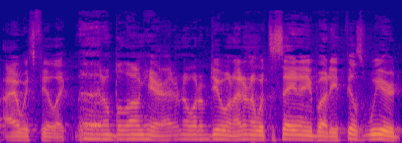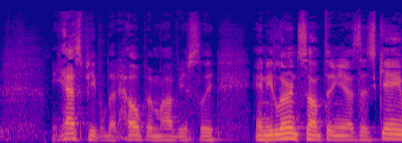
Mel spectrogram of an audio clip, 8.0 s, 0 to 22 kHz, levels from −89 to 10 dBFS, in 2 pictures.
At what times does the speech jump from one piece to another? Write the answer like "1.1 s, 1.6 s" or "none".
4.5 s

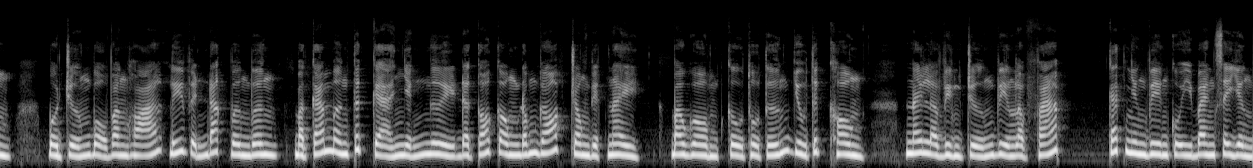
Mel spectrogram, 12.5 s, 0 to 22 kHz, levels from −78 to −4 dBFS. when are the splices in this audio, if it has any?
2.9 s

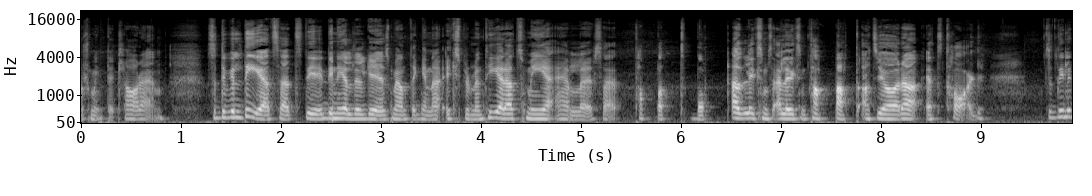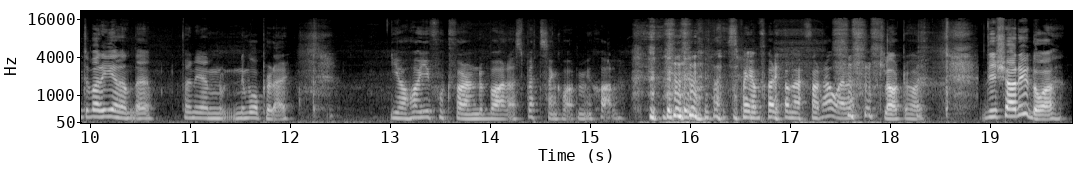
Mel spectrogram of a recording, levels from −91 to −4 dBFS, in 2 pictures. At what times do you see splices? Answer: 2.5 s

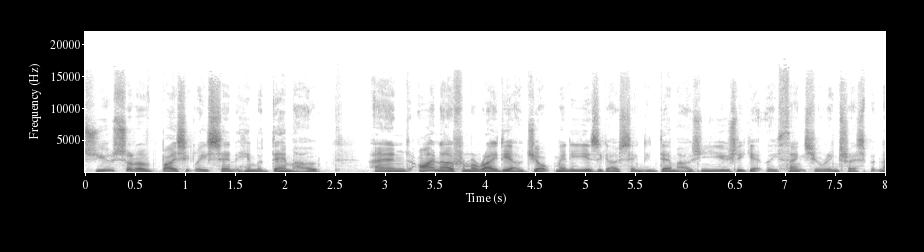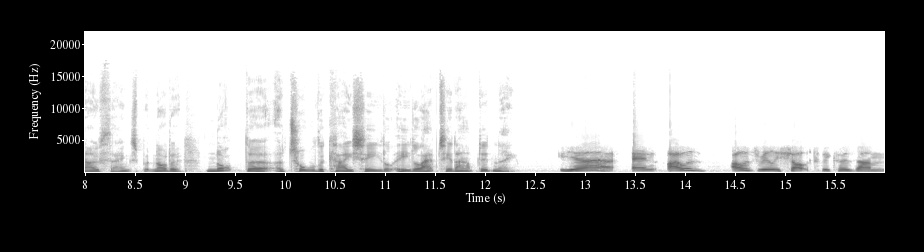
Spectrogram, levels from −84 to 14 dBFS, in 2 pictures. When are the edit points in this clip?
none

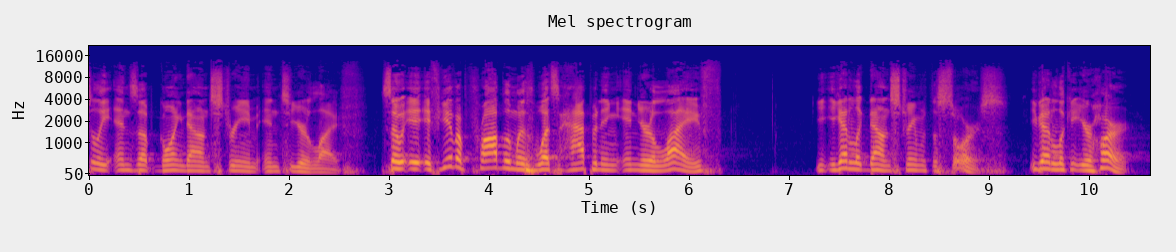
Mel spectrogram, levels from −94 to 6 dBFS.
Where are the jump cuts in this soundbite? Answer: 2.8 s, 9.3 s

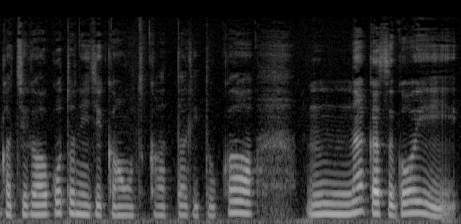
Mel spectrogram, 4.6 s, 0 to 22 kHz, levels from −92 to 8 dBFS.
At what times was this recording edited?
3.0 s

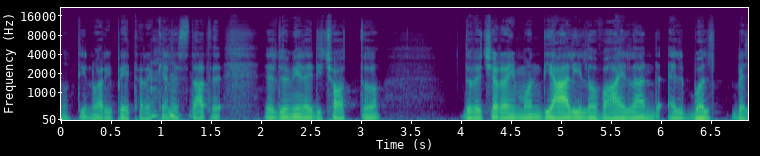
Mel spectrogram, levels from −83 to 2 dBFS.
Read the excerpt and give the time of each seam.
none

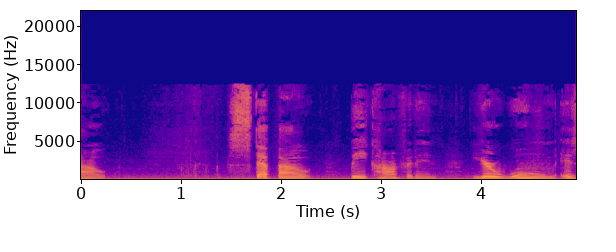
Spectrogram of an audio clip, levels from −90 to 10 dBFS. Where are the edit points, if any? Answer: 1.4 s, 2.6 s

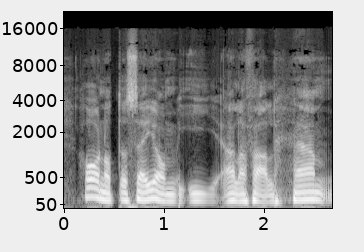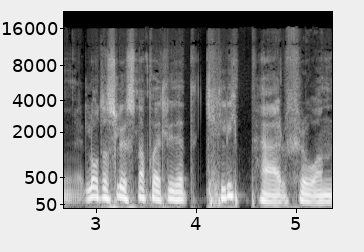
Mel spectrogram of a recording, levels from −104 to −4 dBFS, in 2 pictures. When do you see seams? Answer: 1.2 s

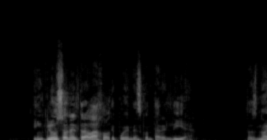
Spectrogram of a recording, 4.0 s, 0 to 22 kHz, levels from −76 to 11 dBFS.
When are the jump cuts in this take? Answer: 1.6 s

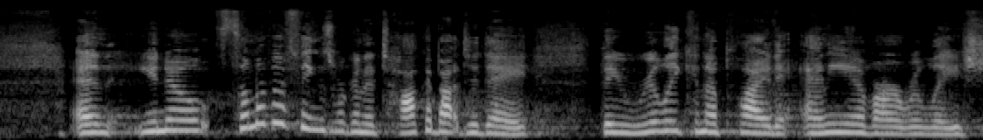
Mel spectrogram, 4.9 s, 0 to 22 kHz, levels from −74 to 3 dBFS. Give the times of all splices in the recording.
1.0 s

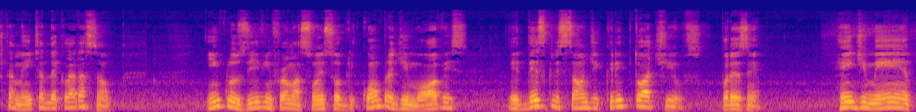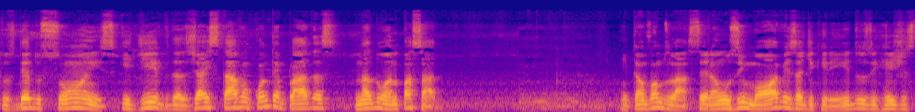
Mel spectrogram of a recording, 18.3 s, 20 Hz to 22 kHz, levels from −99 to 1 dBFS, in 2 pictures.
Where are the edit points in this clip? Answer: 15.2 s

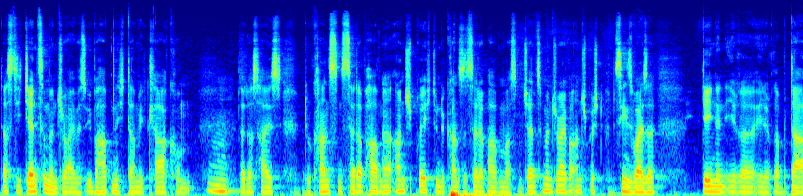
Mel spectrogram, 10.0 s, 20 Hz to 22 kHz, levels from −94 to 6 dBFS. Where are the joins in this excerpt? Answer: 3.0 s, 4.8 s

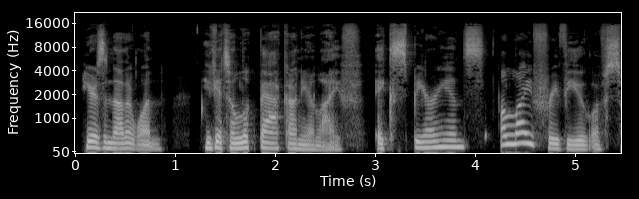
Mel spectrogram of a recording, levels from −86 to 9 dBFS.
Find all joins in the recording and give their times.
1.1 s, 2.9 s

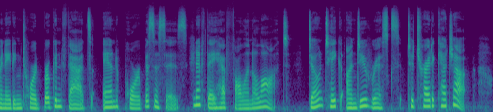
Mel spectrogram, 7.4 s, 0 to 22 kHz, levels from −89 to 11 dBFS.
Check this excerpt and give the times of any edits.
2.9 s, 4.5 s

